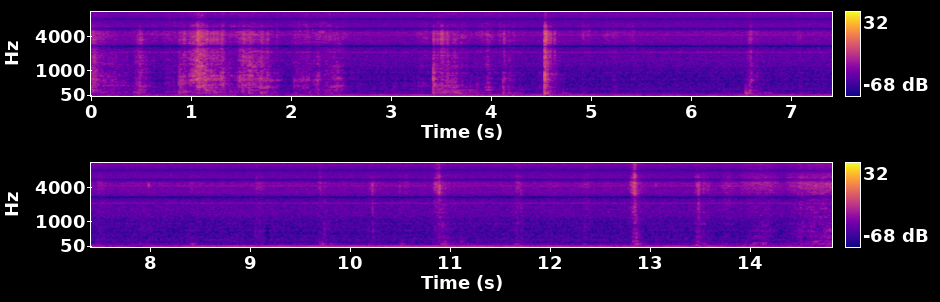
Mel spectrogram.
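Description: A single small, solid, oval, dark metallic hematite sizzle magnet spins and wobbles on a wooden desk, with a hand resting nearby. It gives soft, low, woody ticks and brief taps against the wood, with a faint patter that thins out as it slows.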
